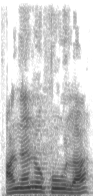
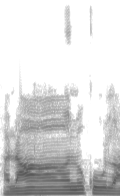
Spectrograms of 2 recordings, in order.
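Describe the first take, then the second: First: The second vowel is short. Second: The second vowel is drawn out long. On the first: The speaker calls it right. "ಇದು ಸರಿಯಾದ ಪ್ರಯೋಗ" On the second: The speaker calls it wrong. "ಅಂತ ಹೇಳ್ತೇವೆ. ತಪ್ಪದು"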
